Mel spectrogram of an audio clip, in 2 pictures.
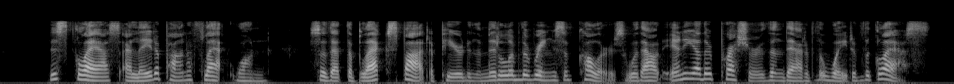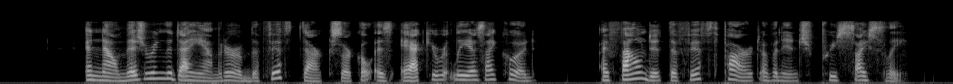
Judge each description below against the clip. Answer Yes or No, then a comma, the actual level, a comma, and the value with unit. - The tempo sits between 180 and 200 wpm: Yes, average, 185 wpm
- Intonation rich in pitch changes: No, average, 4.3 semitones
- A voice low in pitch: No, medium, 185 Hz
